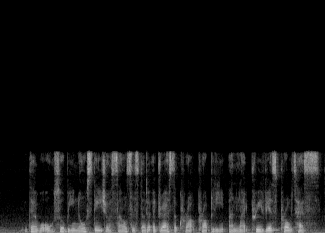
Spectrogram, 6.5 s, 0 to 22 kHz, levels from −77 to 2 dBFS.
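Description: At 2.90 s the speech is interrupted by a very brief glitch, heard as a chirp, click or short hole. This is damaged data in a compressed stream: corrupted bytes made the decoder misread a frame, lose sync and hunt for the next valid frame header.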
